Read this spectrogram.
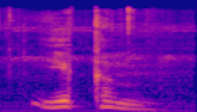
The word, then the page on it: jikim: Yokoim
